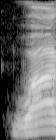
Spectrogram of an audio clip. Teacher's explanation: व का उच्चारण स्थान दंतोष्ठ होता है।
